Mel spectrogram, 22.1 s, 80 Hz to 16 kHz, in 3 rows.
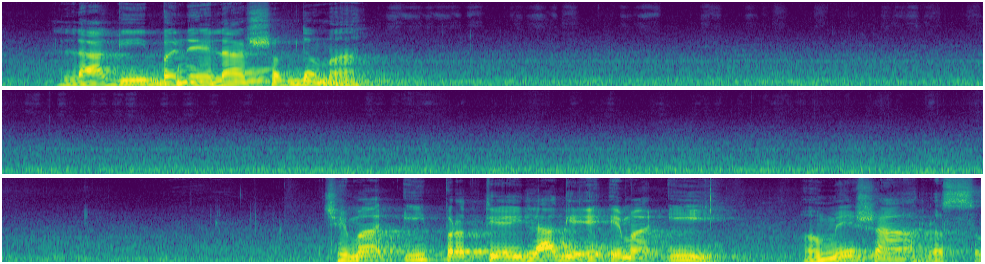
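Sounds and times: low background hum: 0.0s - 22.0s
marker writing on whiteboard: 2.9s - 10.8s.

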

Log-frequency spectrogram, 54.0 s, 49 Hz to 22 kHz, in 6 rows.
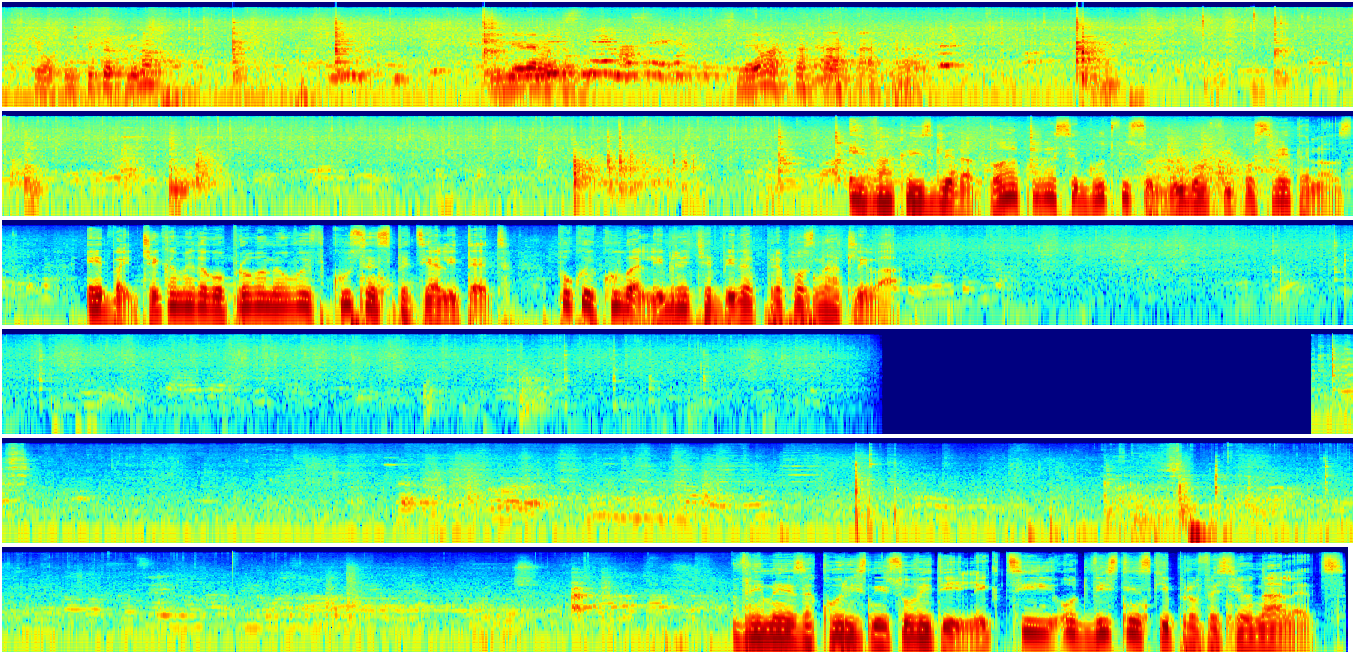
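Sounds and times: vegetables sizzling in a pan: 0.0s - 32.9s, 35.8s - 49.8s
spatula scraping a pan: 24.7s - 32.3s, 37.9s - 41.6s.

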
